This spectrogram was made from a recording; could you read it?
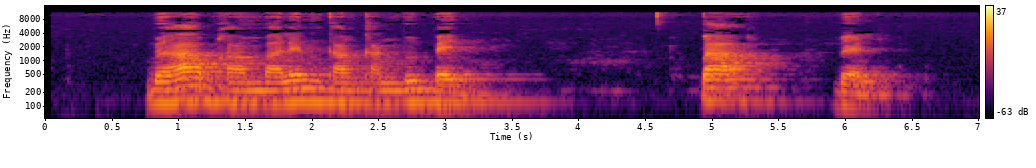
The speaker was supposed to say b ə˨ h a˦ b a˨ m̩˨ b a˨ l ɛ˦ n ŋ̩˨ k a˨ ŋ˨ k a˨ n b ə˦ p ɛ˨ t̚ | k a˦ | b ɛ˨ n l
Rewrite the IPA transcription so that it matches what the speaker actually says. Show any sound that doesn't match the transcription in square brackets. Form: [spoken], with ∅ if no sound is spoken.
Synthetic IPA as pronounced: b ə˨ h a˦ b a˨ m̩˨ b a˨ l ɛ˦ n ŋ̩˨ k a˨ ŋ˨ k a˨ n b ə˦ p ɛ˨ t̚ | [k͡p] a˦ | b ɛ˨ [∅] l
